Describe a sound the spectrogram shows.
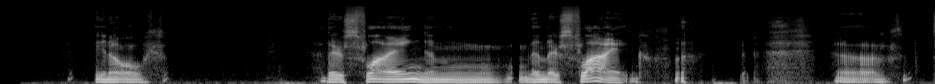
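An elderly man speaks calmly and with animation close to a microphone.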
